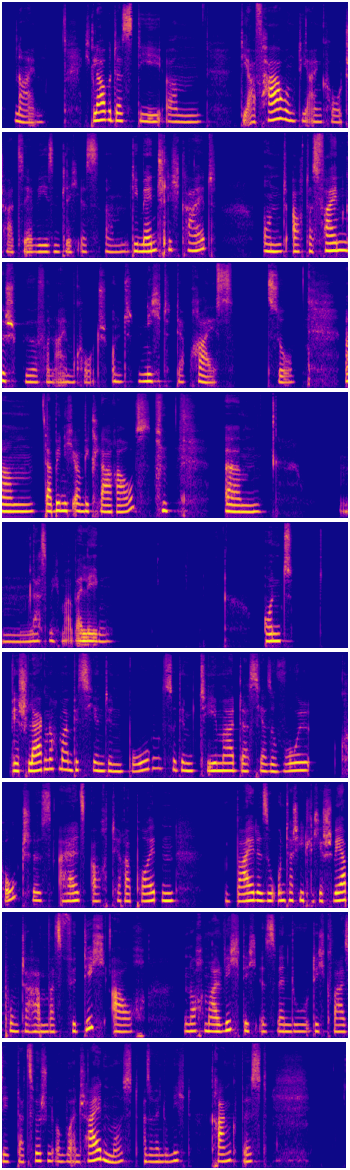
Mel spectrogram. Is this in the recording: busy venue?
no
